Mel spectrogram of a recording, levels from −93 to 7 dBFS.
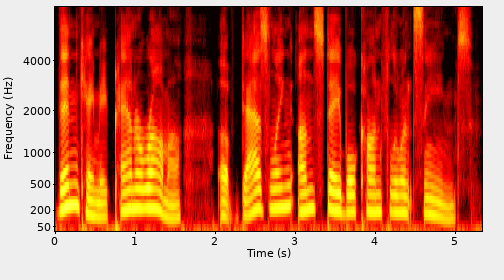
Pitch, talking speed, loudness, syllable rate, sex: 180 Hz, 100 wpm, -20 LUFS, 3.7 syllables/s, female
